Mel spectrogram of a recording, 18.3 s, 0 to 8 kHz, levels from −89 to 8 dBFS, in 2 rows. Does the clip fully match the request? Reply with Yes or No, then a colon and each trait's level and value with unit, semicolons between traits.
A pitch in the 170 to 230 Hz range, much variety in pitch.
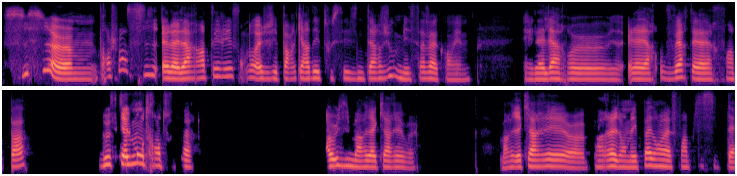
No: medium, 185 Hz; narrow, 2.5 semitones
